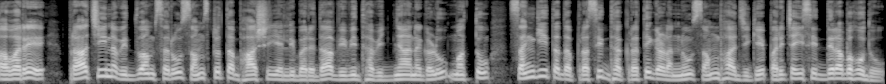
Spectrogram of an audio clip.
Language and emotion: Kannada, neutral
